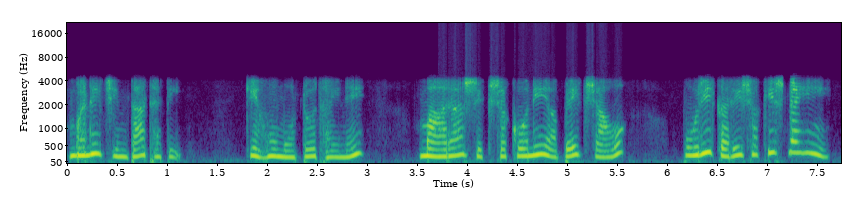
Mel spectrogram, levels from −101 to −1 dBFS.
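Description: The clip is speech. Opus voice compression runs throughout. Nothing is heard above 4.4 kHz, and the speech is muffled, hoarse and robotic, which fits a narrowband SILK mode at about 6 kbps. From 3.71 to 5.94 s, sample clock jitter adds a faint hiss and roughness. The timing wobble is under a microsecond, leaving error about 50 dB below the signal.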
